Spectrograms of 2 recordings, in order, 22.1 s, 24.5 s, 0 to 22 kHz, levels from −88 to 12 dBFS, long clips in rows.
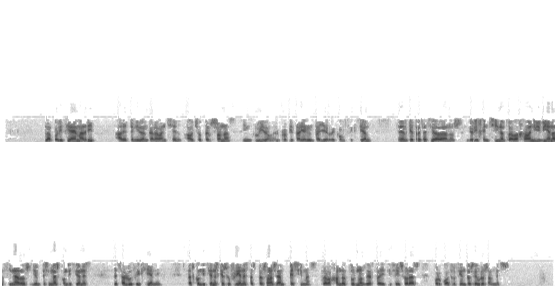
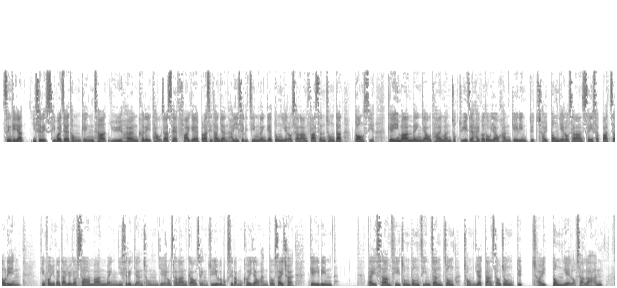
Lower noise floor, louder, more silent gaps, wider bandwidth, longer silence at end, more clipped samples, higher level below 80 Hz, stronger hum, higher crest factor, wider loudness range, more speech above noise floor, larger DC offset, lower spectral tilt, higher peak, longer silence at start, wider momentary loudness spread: about the same, -59 dBFS vs -61 dBFS; first, -22 LUFS vs -26 LUFS; neither; second, 4.2 kHz vs 11.5 kHz; first, 0.95 s vs 0.25 s; neither; second, -74 dBFS vs -58 dBFS; neither; about the same, 18 dB vs 22 dB; about the same, 5 LU vs 6 LU; about the same, 36 dB vs 35 dB; neither; about the same, -5.5 dB/octave vs -5.5 dB/octave; about the same, -4 dBFS vs -4 dBFS; first, 0.85 s vs 0.05 s; about the same, 11 LU vs 9 LU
